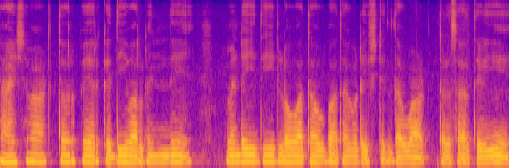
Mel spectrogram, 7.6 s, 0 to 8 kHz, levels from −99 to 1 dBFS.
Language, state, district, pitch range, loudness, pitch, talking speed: Gondi, Chhattisgarh, Sukma, 115-125 Hz, -17 LUFS, 120 Hz, 110 wpm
